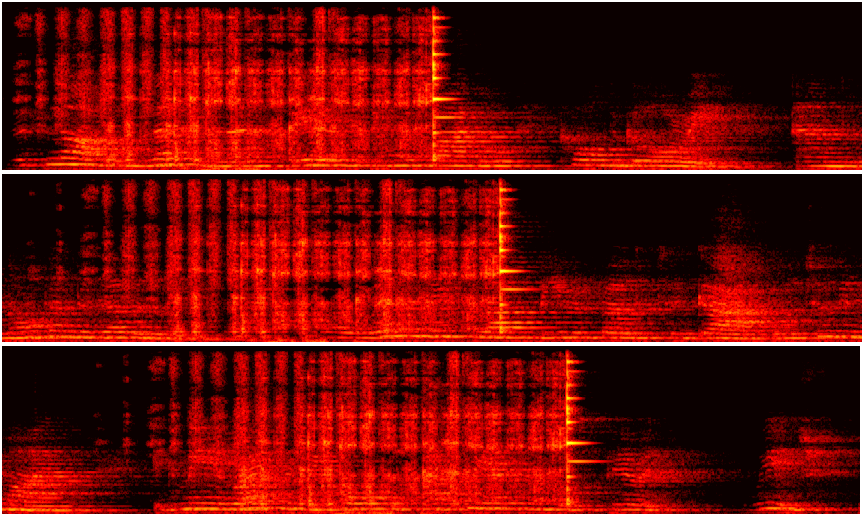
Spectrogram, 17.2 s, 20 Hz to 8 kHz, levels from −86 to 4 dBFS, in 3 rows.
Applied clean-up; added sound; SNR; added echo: none; Cutlery, silverware; -5 dB; reverberation time 1.1 s.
